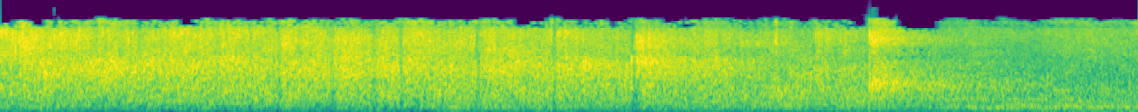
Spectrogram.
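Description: Audience applauding: dense, steady clapping from a crowd of many hands.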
